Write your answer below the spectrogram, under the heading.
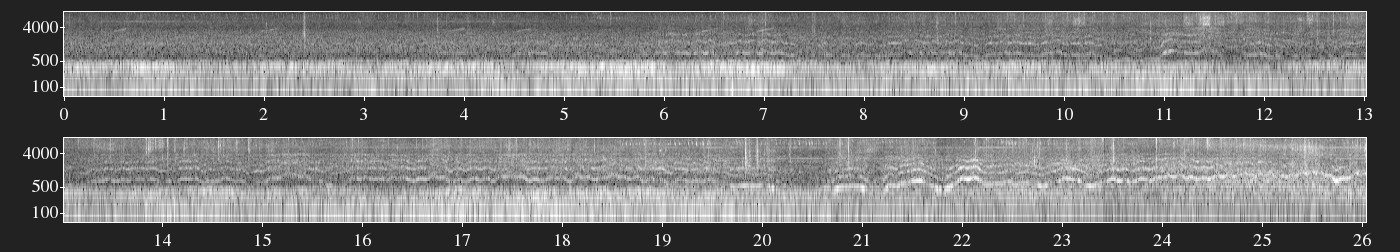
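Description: Electric motors and gearboxes of battery-powered radio-controlled scale crawler trucks whining as they drive over the forest floor. The pitch wavers up and down with the throttle, and the sound grows louder over the last few seconds as one truck comes up close.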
